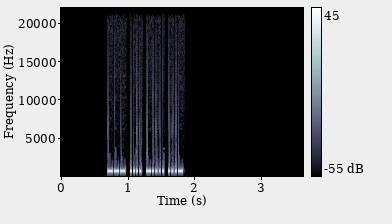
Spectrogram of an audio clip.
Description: Morse code, heard as a keyed tone, about 52 wpm, 700 Hz. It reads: OH6V
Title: DXCC-100 Call Signs - 4 Characters - Repeated 2x - 50wpm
